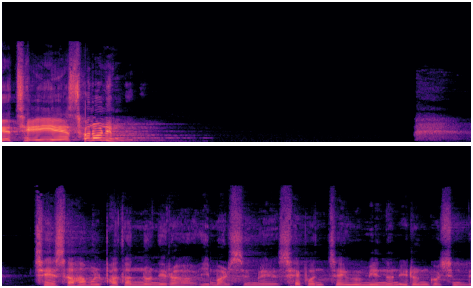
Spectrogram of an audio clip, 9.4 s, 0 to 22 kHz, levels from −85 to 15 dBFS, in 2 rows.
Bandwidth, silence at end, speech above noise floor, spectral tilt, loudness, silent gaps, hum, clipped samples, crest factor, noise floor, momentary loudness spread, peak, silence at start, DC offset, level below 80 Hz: 16 kHz; 0 s; 60 dB; -1.5 dB/octave; -19 LUFS; 3.90-4.10 s; none; under 0.1%; 22 dB; -81 dBFS; 22 LU; 0 dBFS; 0 s; under 0.1%; -76 dBFS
